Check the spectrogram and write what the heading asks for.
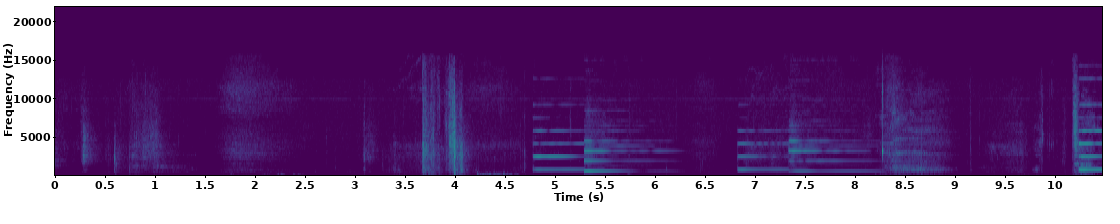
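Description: Electronic two-tone "ding-dong" chime, a higher note dropping to a lower one and ringing out, sounding twice about two seconds apart. A short clatter comes just before the first chime.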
